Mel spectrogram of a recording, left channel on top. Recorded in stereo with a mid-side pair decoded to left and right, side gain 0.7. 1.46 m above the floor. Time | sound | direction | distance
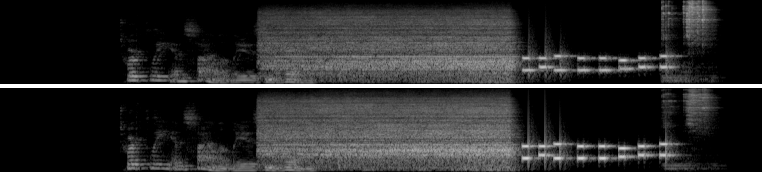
1.2 | a man speaking | 30° right | 3.5 m
2.6 | a hair dryer | 45° right | 2.5 m
5.2 | a phone buzzing | 50° right | 1.7 m
6.6 | keys jangling | 55° left | 1.6 m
